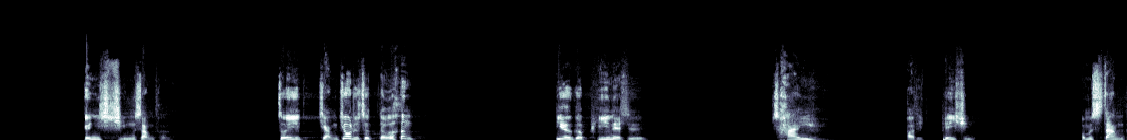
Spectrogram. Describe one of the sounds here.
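An elderly man speaks through a microphone in short, measured phrases with long pauses.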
